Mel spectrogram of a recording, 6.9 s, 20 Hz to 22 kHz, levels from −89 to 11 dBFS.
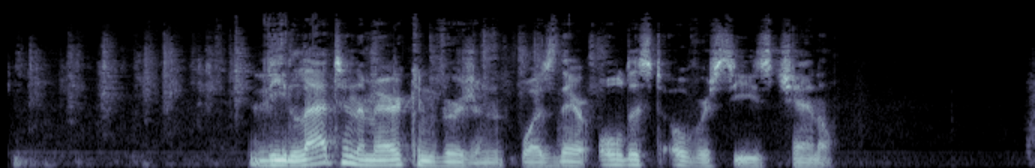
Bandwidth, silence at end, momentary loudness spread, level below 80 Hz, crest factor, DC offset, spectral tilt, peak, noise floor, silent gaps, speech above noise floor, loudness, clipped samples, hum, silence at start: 13 kHz; 1.35 s; 12 LU; -52 dBFS; 20 dB; under 0.1%; -4.5 dB/octave; 0 dBFS; -76 dBFS; none; 59 dB; -17 LUFS; under 0.1%; none; 0.1 s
